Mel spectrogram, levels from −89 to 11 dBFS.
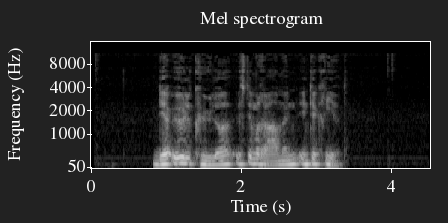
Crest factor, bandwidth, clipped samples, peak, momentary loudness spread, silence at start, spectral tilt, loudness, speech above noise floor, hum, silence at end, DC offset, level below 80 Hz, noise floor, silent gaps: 18 dB; 10.5 kHz; under 0.1%; -2 dBFS; 10 LU; 0.85 s; -8.5 dB/octave; -19 LUFS; 51 dB; none; 1.2 s; under 0.1%; -56 dBFS; -69 dBFS; none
